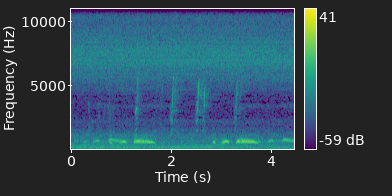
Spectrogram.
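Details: Spotted dove calling in a trapping session with a decoy bird. Two long mellow croons, each preceded by soft short coos, are mixed with brief high chirps from small birds nearby.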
